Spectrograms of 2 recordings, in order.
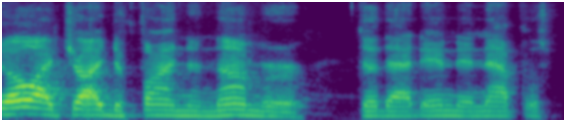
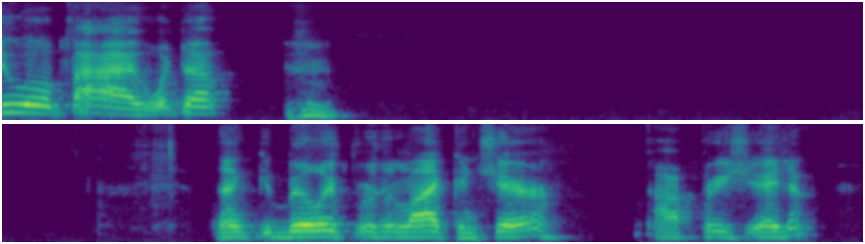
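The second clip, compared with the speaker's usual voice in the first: talking with mouth full of food; 2 semitones higher than usual. Thanking someone for a like and share while eating oranges: talking with mouth full. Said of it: "I've got too many oranges in my mouth".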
